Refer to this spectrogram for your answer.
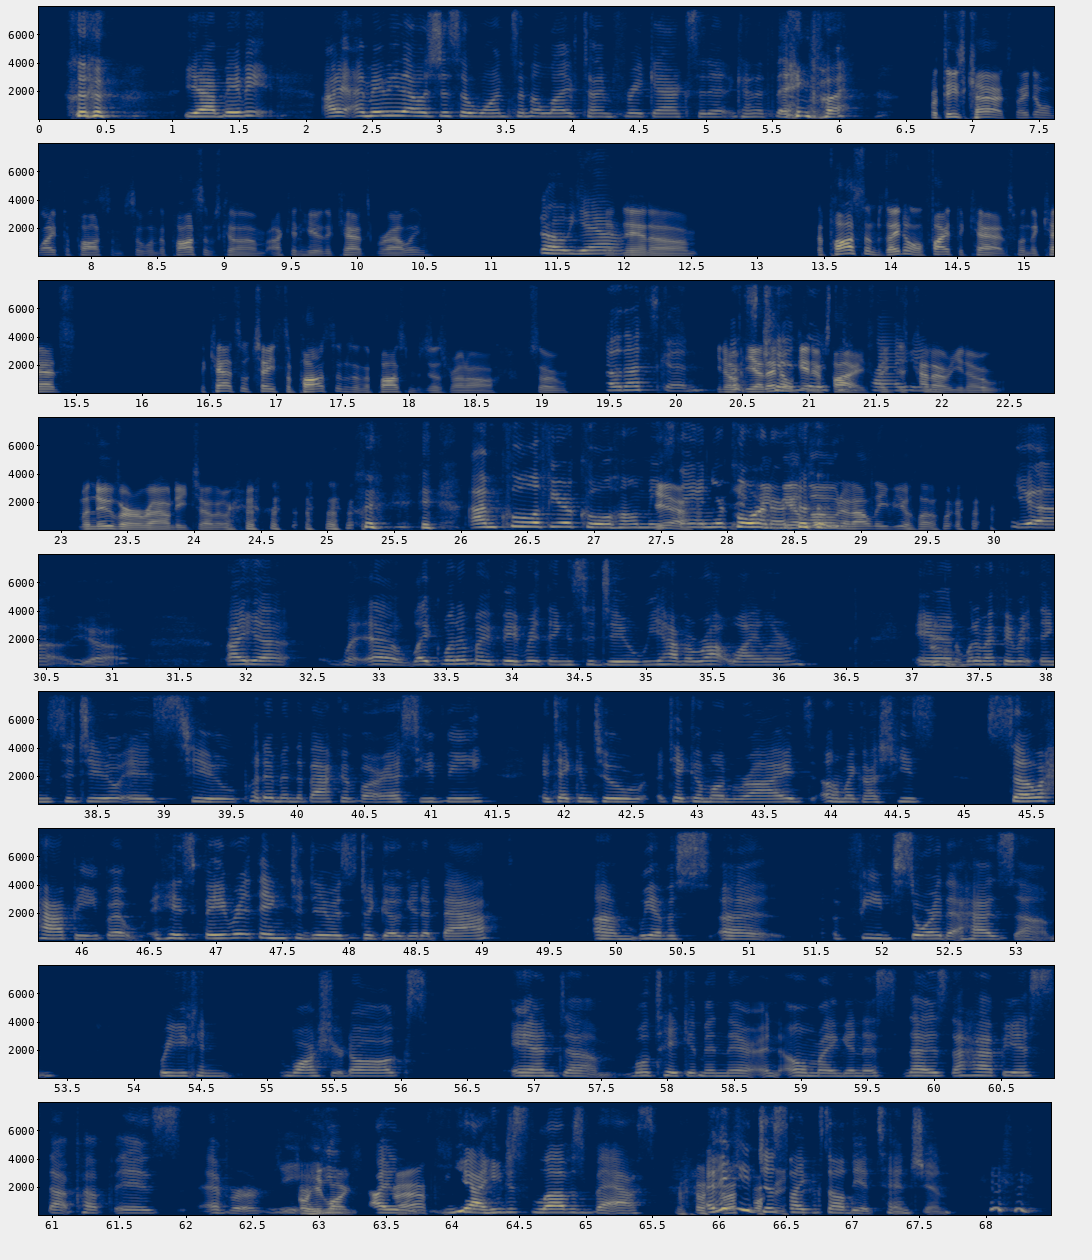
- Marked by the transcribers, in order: laugh; laughing while speaking: "thing, but"; laughing while speaking: "That's good"; chuckle; laugh; giggle; chuckle; swallow; laugh; laughing while speaking: "That's funny"; giggle
- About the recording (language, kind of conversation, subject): English, unstructured, What are some fun activities to do with pets?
